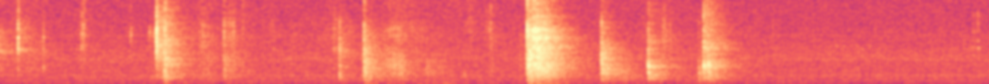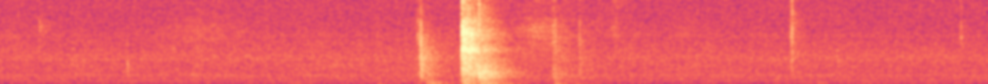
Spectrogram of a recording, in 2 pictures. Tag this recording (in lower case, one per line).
inside a small room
